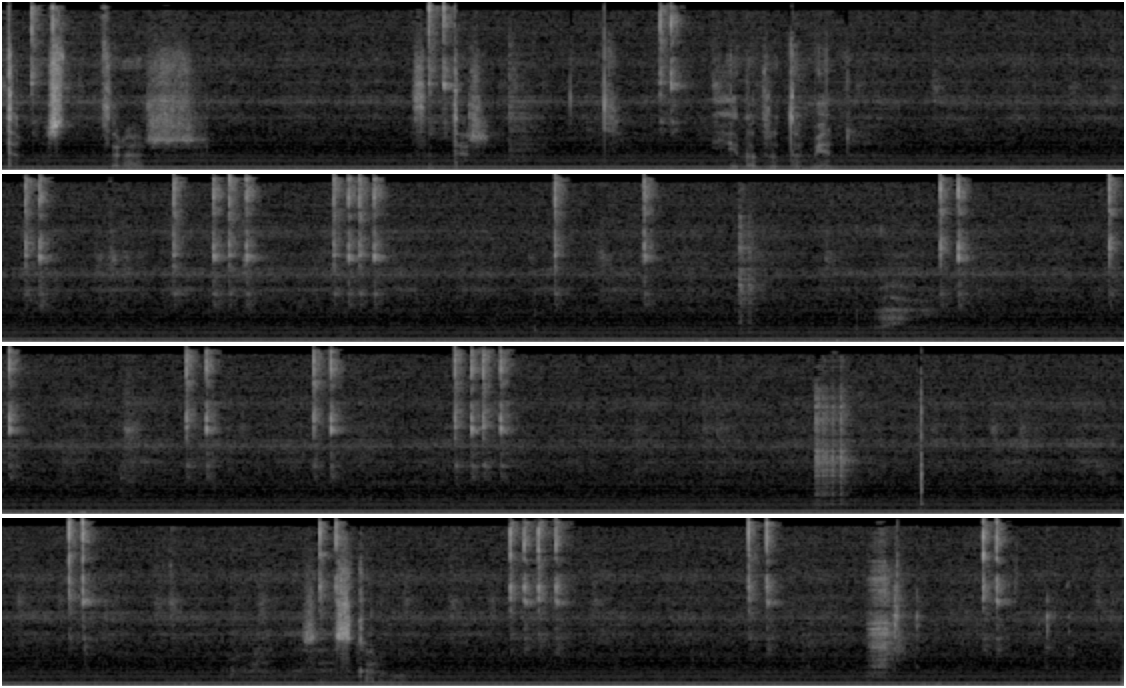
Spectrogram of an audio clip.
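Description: Steady low electrical mains hum with a ladder of overtones, loudest throughout, with scattered computer mouse clicks over it.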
